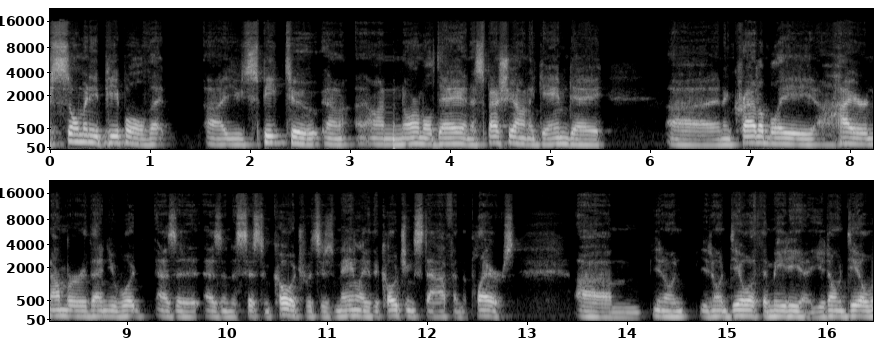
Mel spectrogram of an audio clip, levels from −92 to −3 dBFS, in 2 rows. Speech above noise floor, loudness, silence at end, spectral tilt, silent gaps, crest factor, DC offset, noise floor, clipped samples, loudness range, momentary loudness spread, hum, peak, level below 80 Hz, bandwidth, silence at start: 39 dB; -29 LUFS; 0 s; -5.5 dB/octave; none; 18 dB; under 0.1%; -67 dBFS; under 0.1%; 4 LU; 9 LU; none; -12 dBFS; -66 dBFS; 16.5 kHz; 0 s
